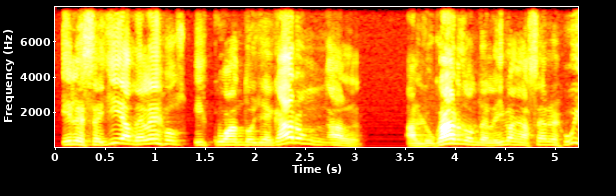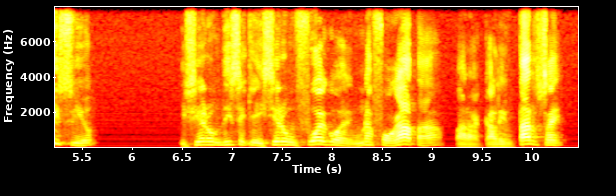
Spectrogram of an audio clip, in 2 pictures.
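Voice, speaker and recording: A middle-aged man preaching a sermon as pastor. He retells the story in an animated way and often checks in with listeners with a quick "eh?". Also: fairly high pitch.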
